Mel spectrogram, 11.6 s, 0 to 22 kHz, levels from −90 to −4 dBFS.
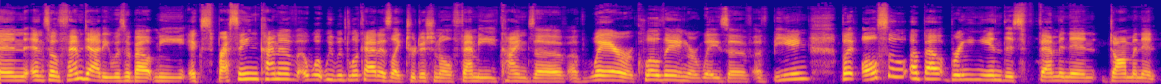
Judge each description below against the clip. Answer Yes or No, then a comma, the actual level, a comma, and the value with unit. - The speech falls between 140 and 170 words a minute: No, average, 200 wpm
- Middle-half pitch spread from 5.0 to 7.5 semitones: Yes, average, 5.3 semitones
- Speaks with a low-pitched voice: No, medium, 185 Hz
